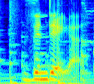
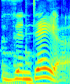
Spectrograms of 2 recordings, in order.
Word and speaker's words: Zendaya: To be fair, reading Saoirse on paper isn't the easiest to pronounce, but it's a good thing you know now. Number 3. Zendaya. It's Zendaya, not Zendaya.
